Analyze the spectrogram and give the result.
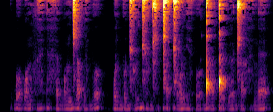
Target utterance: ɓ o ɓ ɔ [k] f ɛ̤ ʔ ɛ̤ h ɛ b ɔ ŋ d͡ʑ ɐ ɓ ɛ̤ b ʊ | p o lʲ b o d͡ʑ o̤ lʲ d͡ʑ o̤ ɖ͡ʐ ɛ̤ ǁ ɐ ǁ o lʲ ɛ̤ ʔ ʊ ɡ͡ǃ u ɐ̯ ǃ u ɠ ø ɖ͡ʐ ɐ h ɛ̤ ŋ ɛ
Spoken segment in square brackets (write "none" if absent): ŋ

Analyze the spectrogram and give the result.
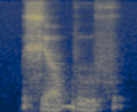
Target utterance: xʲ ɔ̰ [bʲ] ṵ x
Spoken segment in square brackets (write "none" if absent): b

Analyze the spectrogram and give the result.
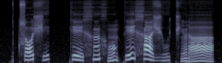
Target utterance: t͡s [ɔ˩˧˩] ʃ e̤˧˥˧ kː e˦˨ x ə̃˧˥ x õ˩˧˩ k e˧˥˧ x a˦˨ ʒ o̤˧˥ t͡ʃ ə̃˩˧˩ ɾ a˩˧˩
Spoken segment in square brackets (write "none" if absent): ɔ˧˥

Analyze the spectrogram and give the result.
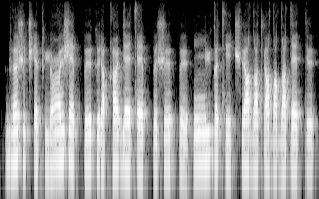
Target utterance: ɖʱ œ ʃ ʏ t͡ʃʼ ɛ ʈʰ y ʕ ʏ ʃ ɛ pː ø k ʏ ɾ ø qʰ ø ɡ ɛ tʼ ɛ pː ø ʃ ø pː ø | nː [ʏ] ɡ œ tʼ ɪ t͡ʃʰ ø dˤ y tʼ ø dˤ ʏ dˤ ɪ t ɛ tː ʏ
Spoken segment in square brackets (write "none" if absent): y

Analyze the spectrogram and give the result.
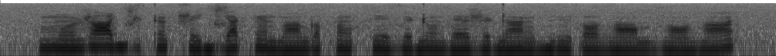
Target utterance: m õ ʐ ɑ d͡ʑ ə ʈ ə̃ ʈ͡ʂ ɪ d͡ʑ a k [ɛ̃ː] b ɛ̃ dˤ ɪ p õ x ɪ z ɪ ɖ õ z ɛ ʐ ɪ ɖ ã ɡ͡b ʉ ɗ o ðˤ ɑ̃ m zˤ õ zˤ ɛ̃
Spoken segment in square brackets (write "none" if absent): ɛ̃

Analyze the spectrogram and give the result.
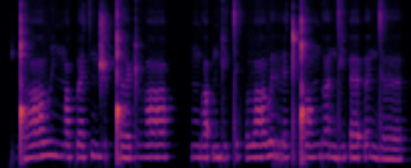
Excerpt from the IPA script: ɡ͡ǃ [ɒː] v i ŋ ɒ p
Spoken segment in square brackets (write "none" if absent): ɒː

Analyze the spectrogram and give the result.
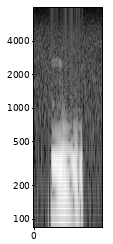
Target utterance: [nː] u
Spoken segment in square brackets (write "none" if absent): n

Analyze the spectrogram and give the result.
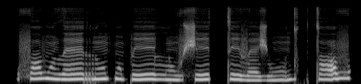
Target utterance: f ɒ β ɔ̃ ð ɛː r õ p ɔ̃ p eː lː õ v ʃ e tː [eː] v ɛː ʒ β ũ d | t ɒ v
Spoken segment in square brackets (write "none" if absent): e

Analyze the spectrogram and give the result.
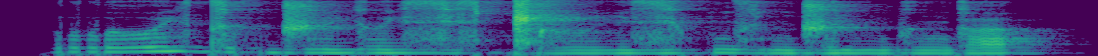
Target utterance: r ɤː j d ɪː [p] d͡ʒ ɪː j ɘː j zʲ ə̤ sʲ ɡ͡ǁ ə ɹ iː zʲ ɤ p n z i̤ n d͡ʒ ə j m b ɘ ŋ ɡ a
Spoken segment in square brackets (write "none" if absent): p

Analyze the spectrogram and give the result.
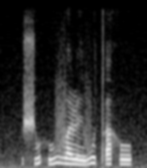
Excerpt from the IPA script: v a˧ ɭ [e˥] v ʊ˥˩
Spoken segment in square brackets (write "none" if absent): e˩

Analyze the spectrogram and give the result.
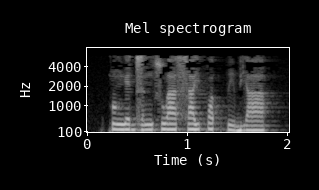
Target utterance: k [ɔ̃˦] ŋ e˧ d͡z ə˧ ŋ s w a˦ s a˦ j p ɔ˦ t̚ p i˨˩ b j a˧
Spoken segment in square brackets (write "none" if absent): ɔ̃˧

